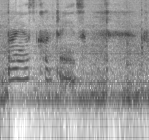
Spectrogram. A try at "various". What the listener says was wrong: You want to say various, so you're not pronouncing that V with enough vibration. Very, various.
